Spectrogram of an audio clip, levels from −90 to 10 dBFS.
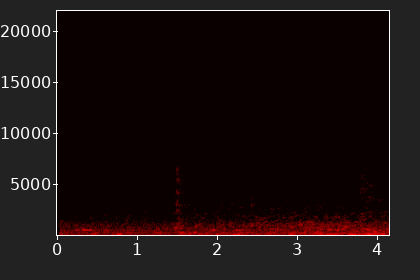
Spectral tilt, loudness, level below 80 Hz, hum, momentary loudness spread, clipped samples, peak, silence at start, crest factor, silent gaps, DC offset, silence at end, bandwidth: -6.5 dB/octave; -65 LUFS; -70 dBFS; none; 6 LU; under 0.1%; -46 dBFS; 0.05 s; 16 dB; none; under 0.1%; 0 s; 7.2 kHz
